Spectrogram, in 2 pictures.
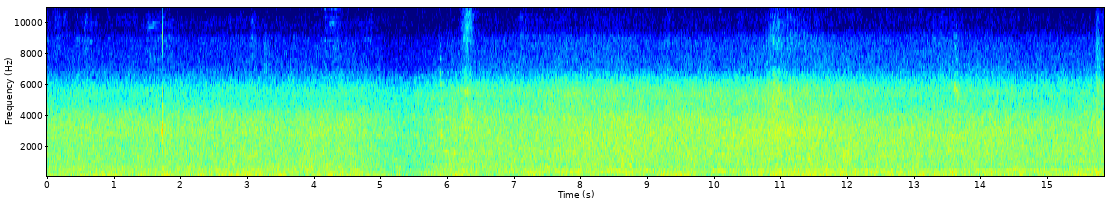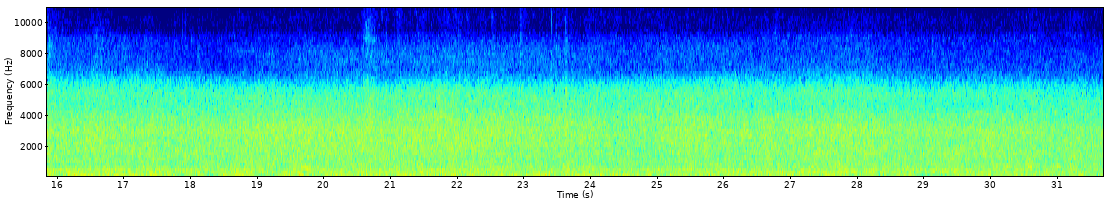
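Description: Steady wind rushing over the microphone, mixed with the wash of surf breaking on the beach below.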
